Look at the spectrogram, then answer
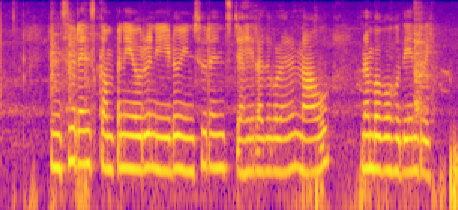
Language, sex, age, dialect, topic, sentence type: Kannada, female, 18-24, Northeastern, banking, question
